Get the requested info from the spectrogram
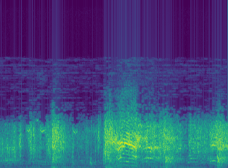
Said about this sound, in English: You with the hammer. Knock the top off that box.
